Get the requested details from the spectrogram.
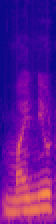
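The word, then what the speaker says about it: minute: कर रहे हैं हम स्पेलिंग दोनों की सेम होती है इसको मिनट पढ़ते हैं। माइन्यूट आप कह रहे हैं तो माइन्यूट मतलब छोटा हो जाता है। बोलते थोड़ा अलग है।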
